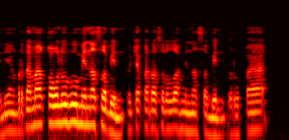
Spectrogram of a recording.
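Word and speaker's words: نصب: nasabin berupa nasab bi fathin nun, nunnya di fathah, na, wal muhmalah, muhmalah artinya sad, as-sad al-muhmalah, karena kalau ad-dad al-mu'jamah artinya ada titiknya, al-muhmalah tidak ada titiknya, dan sadnya juga di fathah, jadi bacanya nasab, min nasab.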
